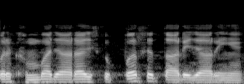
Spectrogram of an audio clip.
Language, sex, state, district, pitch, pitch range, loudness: Hindi, male, Uttar Pradesh, Lucknow, 120 Hz, 105-125 Hz, -13 LUFS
